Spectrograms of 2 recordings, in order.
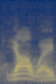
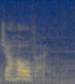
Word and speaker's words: Yahweh: It's actually, the Hebrews pronounce it more like Yahweh, but in Germany, the Y has a J sound, or vice versa. So we pronounce it Jehovah.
